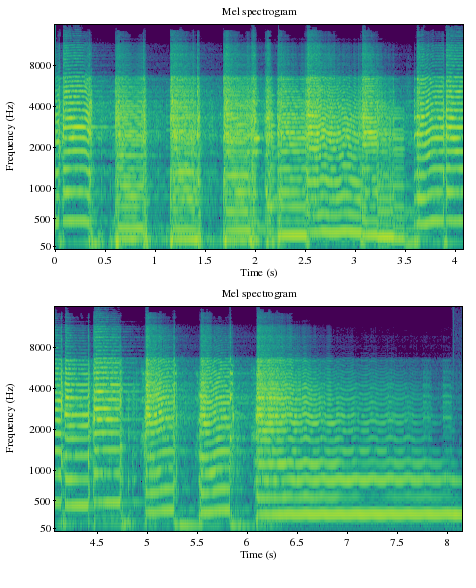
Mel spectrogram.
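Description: A distorted electric guitar plays riffs in a lesson setting: choppy, rhythmic phrases of separate notes, loud and close, ending on one long sustained note that rings out alone.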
